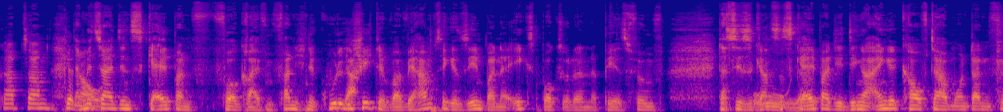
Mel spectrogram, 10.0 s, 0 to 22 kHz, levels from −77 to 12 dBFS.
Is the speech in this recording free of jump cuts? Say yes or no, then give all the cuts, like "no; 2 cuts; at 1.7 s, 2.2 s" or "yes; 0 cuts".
yes; 0 cuts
